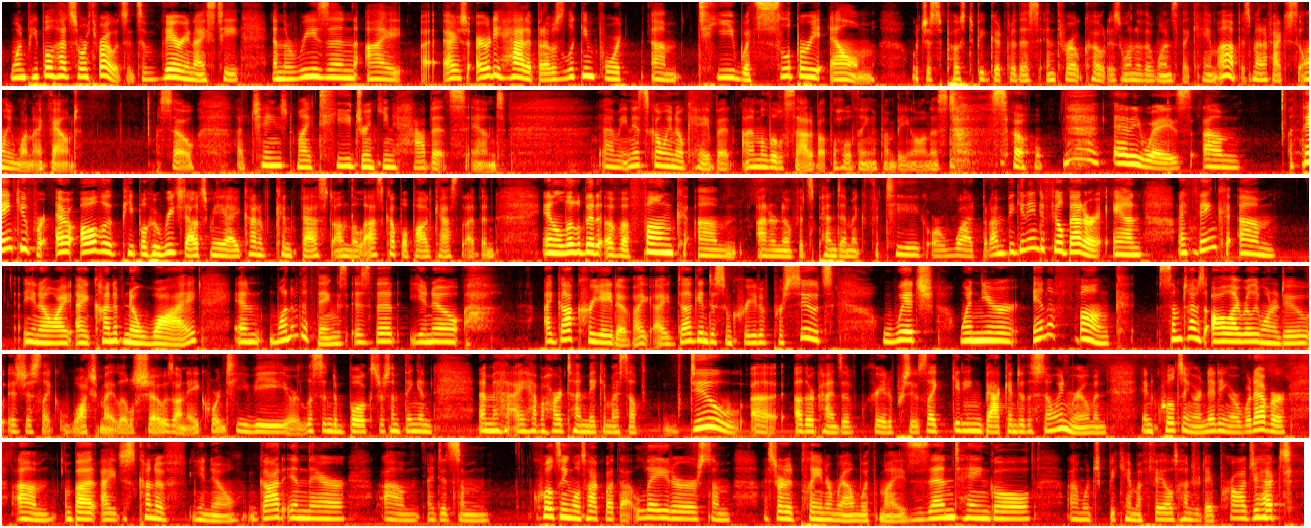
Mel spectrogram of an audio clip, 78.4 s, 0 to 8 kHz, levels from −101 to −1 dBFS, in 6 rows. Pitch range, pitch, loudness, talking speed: 170-225 Hz, 190 Hz, -28 LUFS, 200 wpm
